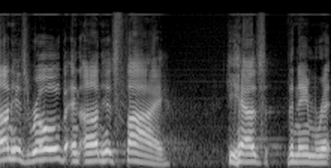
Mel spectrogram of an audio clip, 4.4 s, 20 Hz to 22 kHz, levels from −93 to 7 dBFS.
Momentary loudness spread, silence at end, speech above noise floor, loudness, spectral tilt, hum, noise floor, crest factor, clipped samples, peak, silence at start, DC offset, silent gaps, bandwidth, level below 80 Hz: 13 LU; 0 s; 40 dB; -18 LUFS; -6.5 dB/octave; none; -57 dBFS; 14 dB; under 0.1%; -4 dBFS; 0 s; under 0.1%; none; 16 kHz; -72 dBFS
